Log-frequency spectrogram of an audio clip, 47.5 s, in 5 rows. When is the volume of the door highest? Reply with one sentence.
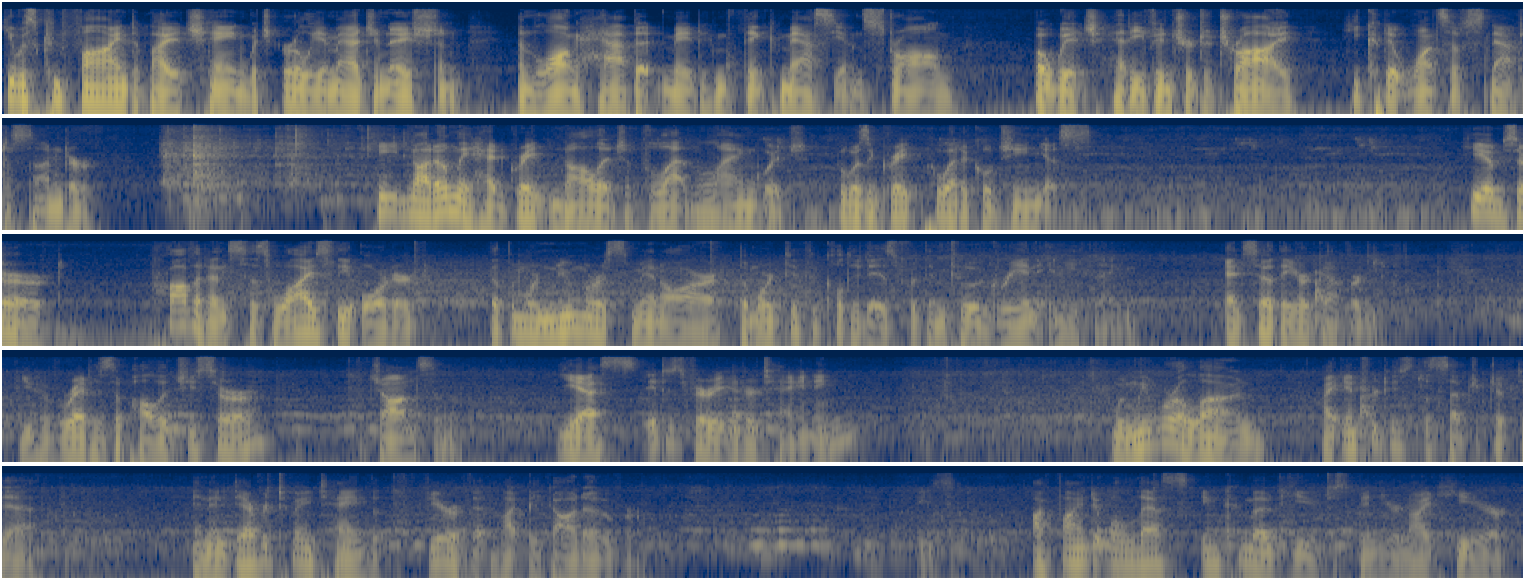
The volume of the door peaks at 11 seconds.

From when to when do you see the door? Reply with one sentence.
The door can be heard from 10.4 to 12.1 s.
